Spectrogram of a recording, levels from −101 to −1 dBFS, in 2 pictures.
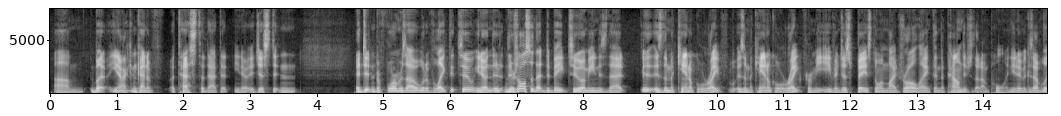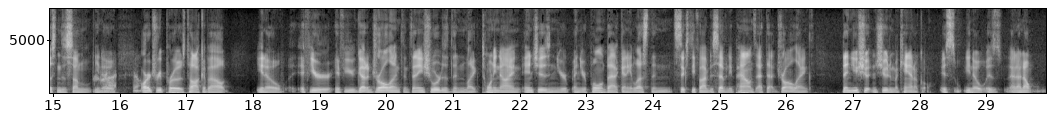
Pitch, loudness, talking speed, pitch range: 125 Hz, -22 LUFS, 245 wpm, 115-130 Hz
